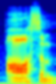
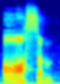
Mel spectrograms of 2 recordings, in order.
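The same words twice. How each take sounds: First: "Awesome." said louder and punched; emphatic awesome. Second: Said in the usual way. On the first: Real, not acted. Host summing up the feud, louder emphatic "Awesome.". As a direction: hit "Awesome." hard the second time.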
